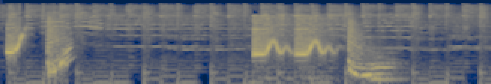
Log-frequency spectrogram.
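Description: Comedy background music with a steady, thumping bass beat, laid over with cartoon sound effects: a quick whistle glide up and then down just after the start, and a tone that wobbles up and down about halfway and then slides down.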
